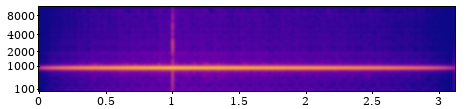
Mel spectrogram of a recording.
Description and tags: Security Scanning 03
Security Scanning
Can for example be a robot patrolling or lasers that you have to avoid in order to not get detected and / or killed!
patrol, robot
